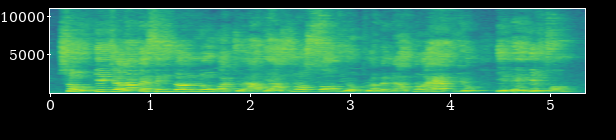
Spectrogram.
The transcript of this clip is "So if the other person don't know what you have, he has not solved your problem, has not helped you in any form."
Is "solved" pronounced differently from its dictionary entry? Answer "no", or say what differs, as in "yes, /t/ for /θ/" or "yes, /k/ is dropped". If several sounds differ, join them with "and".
no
